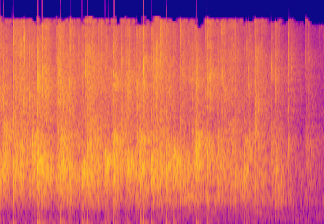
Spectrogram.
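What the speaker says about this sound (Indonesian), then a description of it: "Tepuk tangannya dulu Ibu untuk Pak Haji" An audience at a Semua Bisa Kaya community gathering claps for Pak Haji, a close, loud crowd of hand claps with sharp individual strikes that thin out slightly toward the end.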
